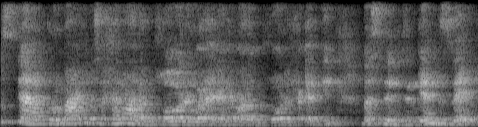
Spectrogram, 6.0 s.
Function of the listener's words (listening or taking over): listening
